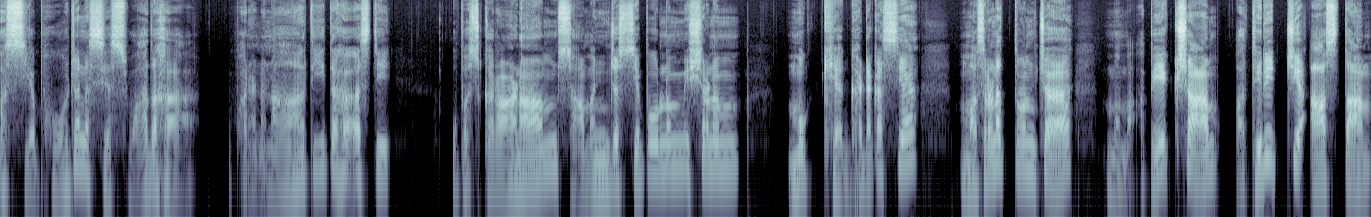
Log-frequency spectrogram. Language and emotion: Sanskrit, surprised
